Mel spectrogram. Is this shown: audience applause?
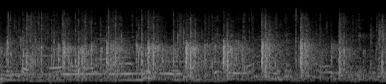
yes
